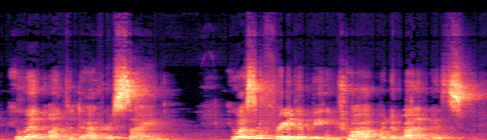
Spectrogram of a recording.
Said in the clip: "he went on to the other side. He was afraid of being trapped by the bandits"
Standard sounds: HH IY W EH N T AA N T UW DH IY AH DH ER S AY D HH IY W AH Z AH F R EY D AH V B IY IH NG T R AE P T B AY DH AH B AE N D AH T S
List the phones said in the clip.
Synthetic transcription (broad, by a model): HH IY W EH N T AA N T UW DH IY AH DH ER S AY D HH IY W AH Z AH F R EY D AH V B IY IH NG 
